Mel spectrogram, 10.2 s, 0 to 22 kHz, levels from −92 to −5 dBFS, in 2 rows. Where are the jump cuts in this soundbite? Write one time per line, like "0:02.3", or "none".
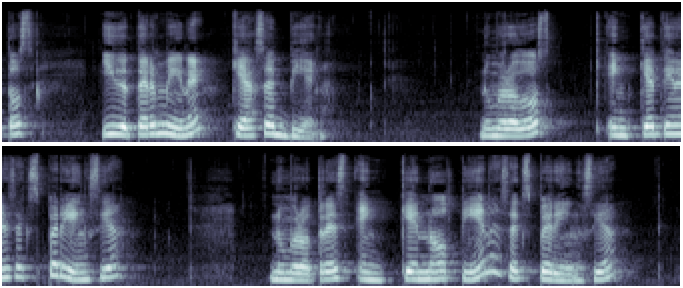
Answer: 0:01.7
